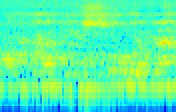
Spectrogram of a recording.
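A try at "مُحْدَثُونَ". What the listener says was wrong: Muhaddasun. Kalau muhaddis ahli hadis. Kalau muhaddasun berhadas.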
